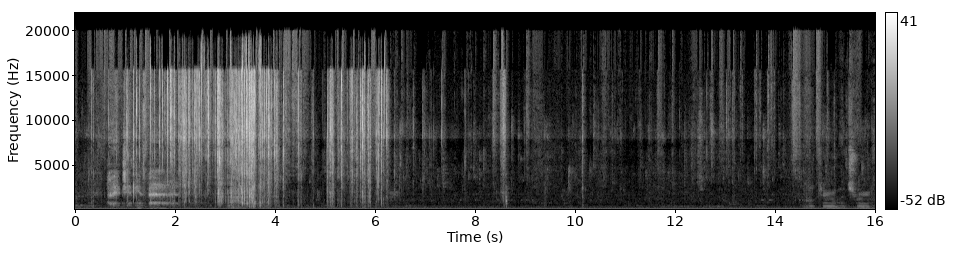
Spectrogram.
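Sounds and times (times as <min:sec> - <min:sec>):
steady low hum: 0:00.0 - 0:16.0
cards rustling and clicking: 0:00.3 - 0:06.3
wrapper tearing open: 0:01.0 - 0:06.4.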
